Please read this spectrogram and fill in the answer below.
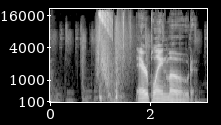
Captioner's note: scene change whirs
